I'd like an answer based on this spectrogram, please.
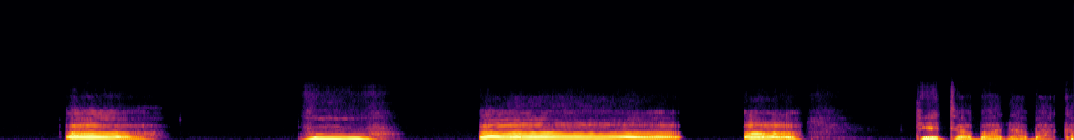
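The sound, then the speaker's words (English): Drawn-out human groans made in prayer, a series of loud, voiced moans with arching pitch, each separated by a short pause, with no words spoken. “you can join me just for a moment, just to make a groan in the spirit”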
